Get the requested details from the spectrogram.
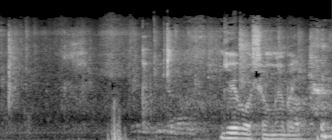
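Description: A door handle clicks as a door is opened.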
